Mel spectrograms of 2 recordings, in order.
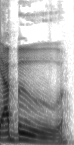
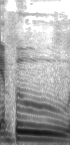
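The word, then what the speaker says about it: abú: And at Kerry football matches, you'd hear, Kerry aboo. And, you know, aboo is like a battle chant, which, you know, is spelled A-B-U, fada.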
